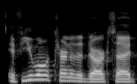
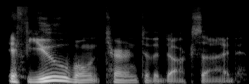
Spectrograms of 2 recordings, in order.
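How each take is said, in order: First: It is read plainly at an ordinary pace. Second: It is spoken slowly and deliberately, with menace. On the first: It comes across as just an okay line. The speaker calls it wrong. "if I just read that myself" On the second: The speaker is trying to needle the listener. The speaker calls it right. "trying to needle Luke a little bit by speaking slowly"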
